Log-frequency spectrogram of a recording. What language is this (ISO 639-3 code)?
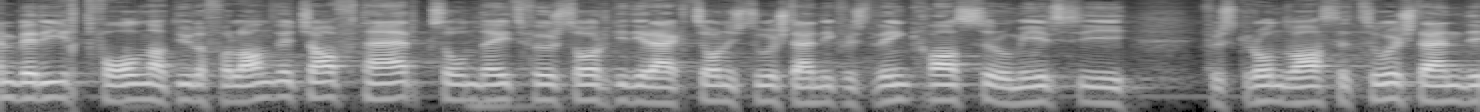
gsw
